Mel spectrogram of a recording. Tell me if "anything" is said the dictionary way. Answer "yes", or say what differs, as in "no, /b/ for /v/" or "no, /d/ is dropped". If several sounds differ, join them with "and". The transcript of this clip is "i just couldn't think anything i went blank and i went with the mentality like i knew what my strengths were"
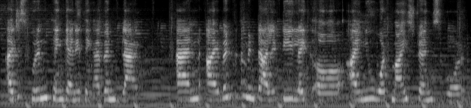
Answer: no, /t/ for /θ/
